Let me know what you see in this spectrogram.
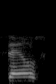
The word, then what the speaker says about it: Sayles: T is T-R-A-V-E-S-T-Y, numbers 86 at Twitter. Travis Sales Facebook. My last name is spelled S-A-Y-L-E-S. Some people spell that wrong, too, so I got to correct them. So that's S-A-Y-L-E-S, Travis Sales on Facebook.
